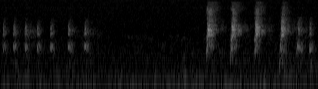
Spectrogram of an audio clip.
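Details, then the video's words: Angry male squirrel yelling at a person nearby: a fast series of soft, even chucks, a short pause, then louder, harsher barks spaced roughly a third of a second apart, with quiet low rumble underneath. "Getting yelled at by a squirrel"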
